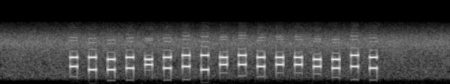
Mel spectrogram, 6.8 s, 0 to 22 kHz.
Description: DTMF, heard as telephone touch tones, dialled by machine, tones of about 110 ms. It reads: 8215*5930#8007495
